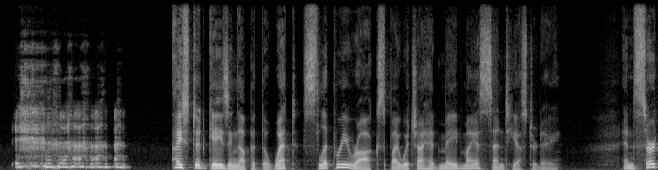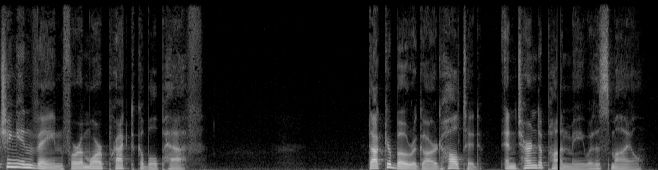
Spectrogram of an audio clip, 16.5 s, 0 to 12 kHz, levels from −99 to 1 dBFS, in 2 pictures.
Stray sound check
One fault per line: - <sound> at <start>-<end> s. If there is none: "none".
- laugh at 0.1-1.7 s
- dropout at 15.2-15.2 s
